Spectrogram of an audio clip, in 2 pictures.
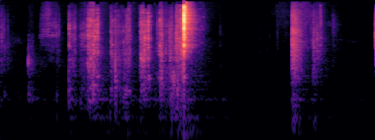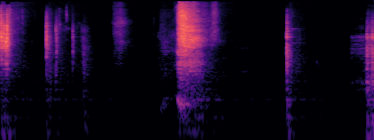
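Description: A single sharp sneeze stands out among faint clicks, rustles and breaths in a quiet room, followed by a few scattered soft taps.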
